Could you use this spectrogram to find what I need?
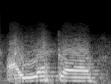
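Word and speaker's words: Ayeka (אַיֶּכָּה): The word, as it appears in the text of the Chumash, is spelled as Eicha, Aleph Yud Chaf Hei, but it is pronounced in its context as Ayeka.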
